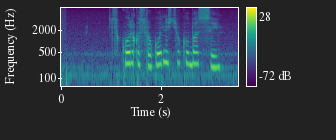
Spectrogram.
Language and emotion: Russian, neutral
